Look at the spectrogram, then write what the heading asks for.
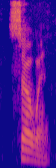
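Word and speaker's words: Samhain: Halloween's roots trace back over 2,000 years to the ancient Celtic festival of Sam Hayne, which is pronounced sewing.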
